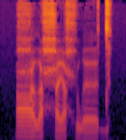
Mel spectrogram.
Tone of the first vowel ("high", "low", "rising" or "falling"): high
